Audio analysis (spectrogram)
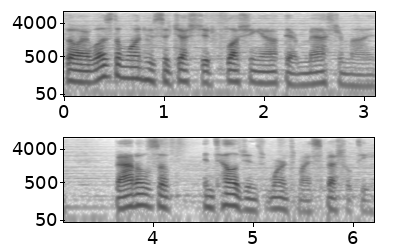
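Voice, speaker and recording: A very low-voiced man reads visual novel text out loud as a let's play host, slipping in casual remarks. He sometimes trips on a word and rereads it, with clear game music running underneath. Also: normal speed. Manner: stumbles and rereads words while reading. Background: visual novel background music.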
